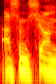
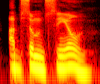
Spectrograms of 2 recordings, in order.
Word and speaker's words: Asunción: Say it again, Lucas. Asunción. Absumción. Close enough. Did you throw a B in there?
